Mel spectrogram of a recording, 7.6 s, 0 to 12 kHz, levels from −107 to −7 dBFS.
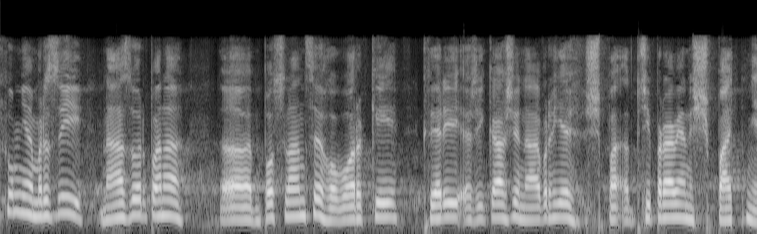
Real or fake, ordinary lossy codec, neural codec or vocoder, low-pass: fake; AAC, 48 kbps; codec, 16 kHz, 4 kbps, X-Codec, HuBERT features, trained on LibriSpeech; 7.2 kHz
